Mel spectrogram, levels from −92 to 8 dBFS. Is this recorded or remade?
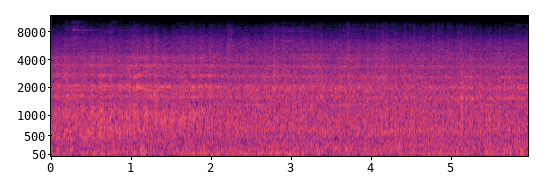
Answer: recorded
